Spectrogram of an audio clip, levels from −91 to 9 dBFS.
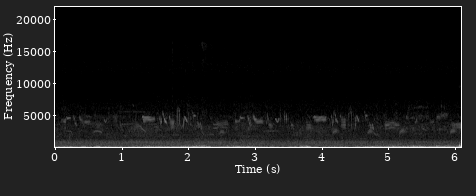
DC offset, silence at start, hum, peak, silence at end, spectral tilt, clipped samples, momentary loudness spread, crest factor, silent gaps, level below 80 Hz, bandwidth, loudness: under 0.1%; 0 s; none; -18 dBFS; 0 s; -8 dB/octave; under 0.1%; 14 LU; 22 dB; none; -42 dBFS; 6.6 kHz; -43 LUFS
